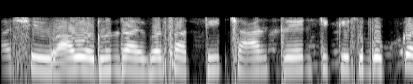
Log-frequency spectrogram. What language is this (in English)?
Marathi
